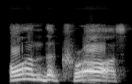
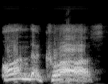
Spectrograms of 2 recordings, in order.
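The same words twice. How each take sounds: First: "on the cross" drawn out slowly, weight on "on"; slow stress on the cross. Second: "on the cross" repeated louder and slower, "on" punched; louder stress on the cross. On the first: Preacher slowing to stress the cross for the congregation. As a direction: lay "on the cross" down slowly, each word weighted. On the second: Preacher repeating it louder to drive the point home. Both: Shown as a demonstration. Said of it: "and this is so powerful, people".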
